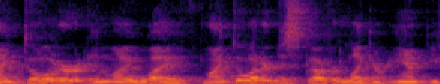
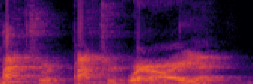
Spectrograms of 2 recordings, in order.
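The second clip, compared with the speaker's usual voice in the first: put-on big, projected fatherly voice calling out; 2 semitones higher than usual. Retelling how his father called for him on arriving, booming voice. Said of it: "he had this booming voice".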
